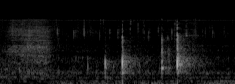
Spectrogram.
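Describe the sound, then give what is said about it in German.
A spoon stirs cabbage, potatoes and sauerkraut in a pot, giving a few quiet scraping clicks and knocks over a faint, steady hiss. “Und jetzt einfach umrühren.”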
